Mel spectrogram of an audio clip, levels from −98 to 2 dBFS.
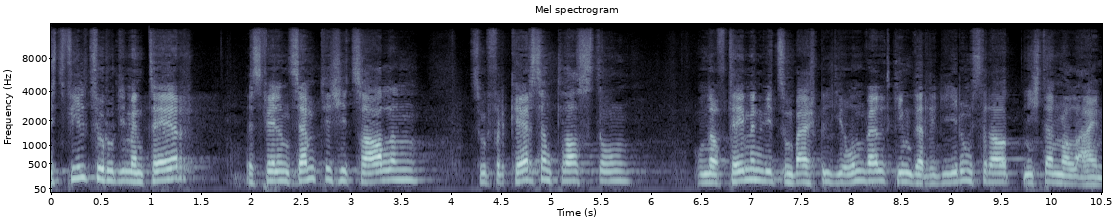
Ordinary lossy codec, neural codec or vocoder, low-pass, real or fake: AAC, 48 kbps; codec, 44.1 kHz, 2.6 kbps, SNAC; 14.4 kHz; fake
